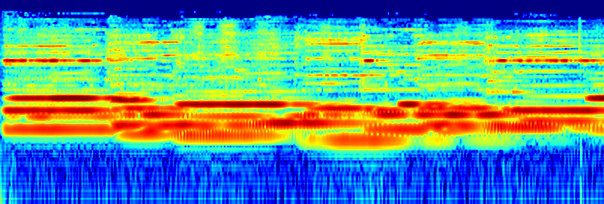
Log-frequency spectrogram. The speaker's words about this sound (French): Pat m'a envoyé d'autres trucs joués sur harmonica de verre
